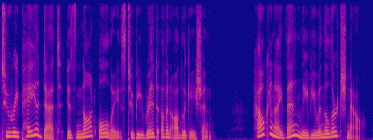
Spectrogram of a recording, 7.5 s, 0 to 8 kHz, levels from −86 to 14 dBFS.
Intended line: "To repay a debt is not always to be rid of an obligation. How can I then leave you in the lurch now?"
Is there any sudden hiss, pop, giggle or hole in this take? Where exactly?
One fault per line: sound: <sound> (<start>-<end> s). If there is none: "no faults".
no faults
